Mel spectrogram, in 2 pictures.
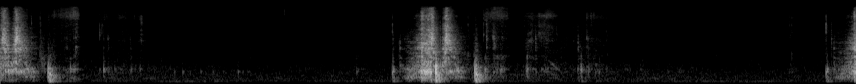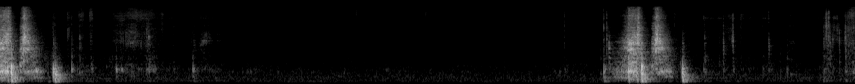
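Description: A piece of wood for a handmade accordion is trimmed to size with a hand tool, four separate bursts of rasping, scraping strokes with quiet pauses between them, close up.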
